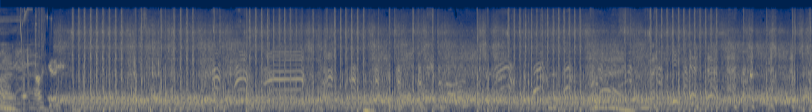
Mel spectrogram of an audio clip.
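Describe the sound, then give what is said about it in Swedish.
Sound effect of machine gun fire: a loud, rapid rattle of shots that runs almost without a break for about ten seconds. “Du, vänta, jag tror faktiskt att vi har en liten kulspruta här. Så att du ska komma i lite stämning.”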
